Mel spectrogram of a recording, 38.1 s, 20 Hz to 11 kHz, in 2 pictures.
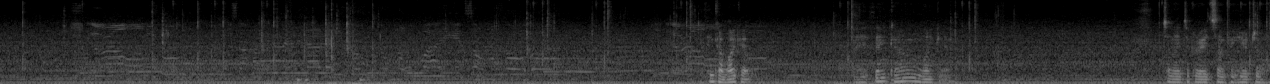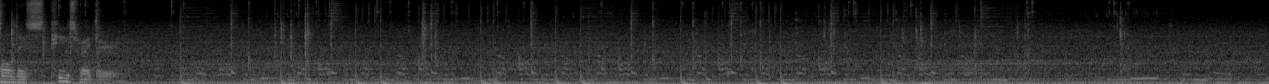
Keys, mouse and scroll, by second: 2.5 Tab, 5.0 KP_1, 5.3 a, 9.9 middle click, 10.5 middle click, 12.2 middle click, 19.3 Tab, 23.4 z, 25.5 z, 31.5 ctrl+r, 33.6 ctrl+z, 34.4 ctrl+r, 36.0 Tab.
